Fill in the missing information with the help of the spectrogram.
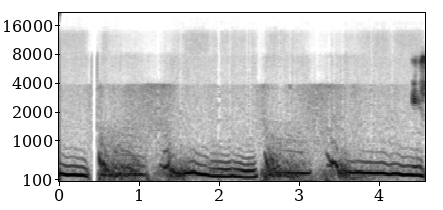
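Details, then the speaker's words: Lung auscultation teaching recording: continuous musical, whistling tones through repeated breaths, mainly expiratory, wheezes from small-calibre airway obstruction, with an added transmitted sound also present. "el que es sibilancia propiamente dicha es ésta no divinas aquí se produce básicamente durante el período espiratorio y se debe una obstrucción de la vía respiratoria de pequeño calibre"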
